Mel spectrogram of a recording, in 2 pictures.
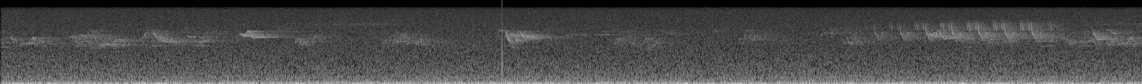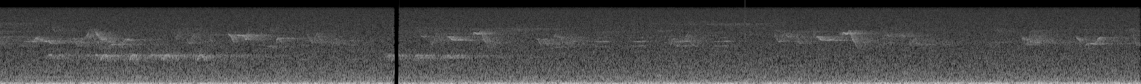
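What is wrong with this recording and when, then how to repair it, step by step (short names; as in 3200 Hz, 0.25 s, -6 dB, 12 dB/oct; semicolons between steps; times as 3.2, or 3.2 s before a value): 5.02 pop -3 dBFS
15.36–15.41 gap 51 ms
18.87 pop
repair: de-click; interpolate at 15.36, 51 ms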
